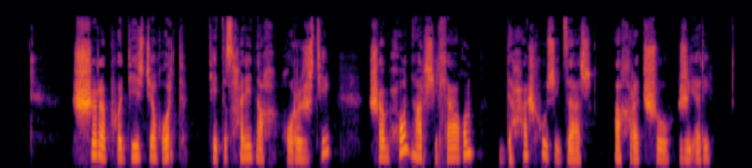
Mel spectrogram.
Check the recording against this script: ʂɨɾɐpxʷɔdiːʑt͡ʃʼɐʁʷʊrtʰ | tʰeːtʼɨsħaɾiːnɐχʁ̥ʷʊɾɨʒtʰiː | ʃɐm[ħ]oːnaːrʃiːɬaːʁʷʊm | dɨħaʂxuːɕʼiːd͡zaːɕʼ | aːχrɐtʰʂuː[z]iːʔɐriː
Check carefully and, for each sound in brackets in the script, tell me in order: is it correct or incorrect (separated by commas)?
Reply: correct, incorrect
